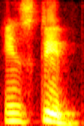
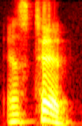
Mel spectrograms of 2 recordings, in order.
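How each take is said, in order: First: The second vowel sounds like 'ee'. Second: The second vowel sounds like 'eh'. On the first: The speaker calls it wrong. "কিন্তু আমরা পড়ে আসছি কি বাবা" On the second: The speaker calls it right. "It's not ইনস্টিড, rather ইনস্টেড"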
